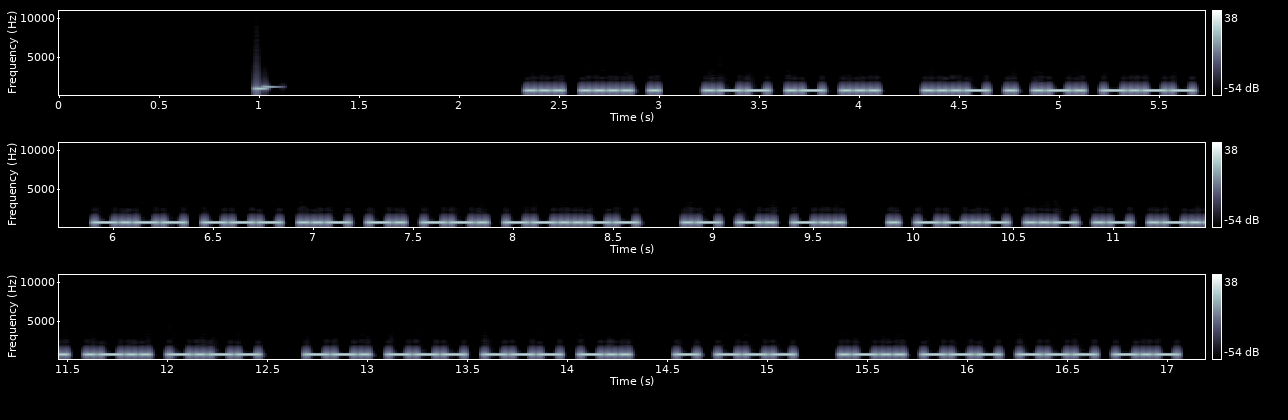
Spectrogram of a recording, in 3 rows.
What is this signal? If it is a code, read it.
Morse code, heard as a keyed tone, about 34 wpm, 700 Hz. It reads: SHE WAS VERY YOUNG, AND EQUALLY GOOD TO LOOK
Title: Sentences from Top 1400 Words 35wpm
